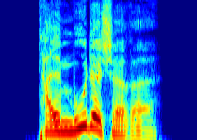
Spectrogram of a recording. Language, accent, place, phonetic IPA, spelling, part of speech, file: German, Germany, Berlin, [talˈmuːdɪʃəʁə], talmudischere, adjective, De-talmudischere.ogg
- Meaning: inflection of talmudisch: 1. strong/mixed nominative/accusative feminine singular comparative degree 2. strong nominative/accusative plural comparative degree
